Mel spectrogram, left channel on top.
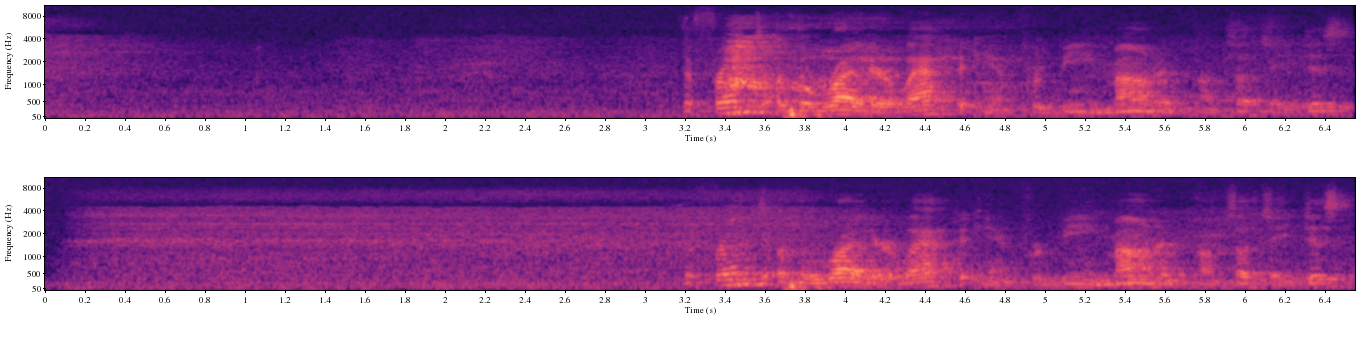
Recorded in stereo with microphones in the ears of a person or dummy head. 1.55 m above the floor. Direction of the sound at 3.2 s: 65° left (ahead or behind).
